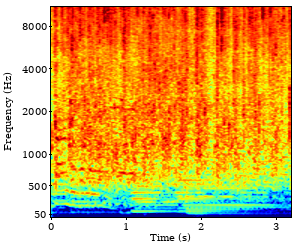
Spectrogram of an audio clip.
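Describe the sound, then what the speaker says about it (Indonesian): Studio audience applause on an Indonesian talk show, a steady wash of clapping that continues throughout, with voices and some tonal background sound running underneath. "tepuk tangan dong, Mami"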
